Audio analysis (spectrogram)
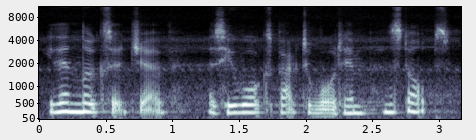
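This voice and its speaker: A woman's voice: a little high, level tone, moderate pace, vocal fry, dark tone, breathy edge, poor audio. A woman reading scripted present-tense story narration as the narrator of an audio drama.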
